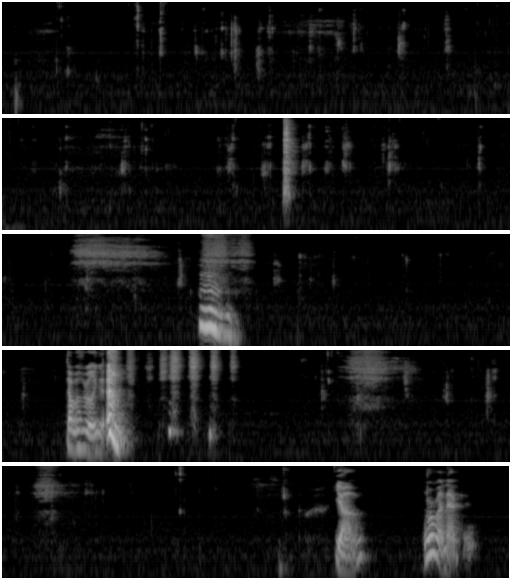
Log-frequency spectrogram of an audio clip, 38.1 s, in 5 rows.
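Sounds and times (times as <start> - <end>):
wet chewing: 0.6 - 18.2, 18.8 - 23.8, 27.1 - 35.3
person humming mmm: 18.2 - 18.9
soft mouth clicks: 33.1 - 33.3, 34.6 - 35.2.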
